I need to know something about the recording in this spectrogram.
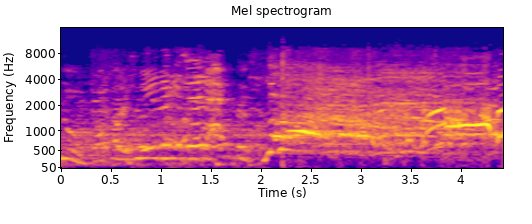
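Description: Several overlapping voices of a small group exclaiming and talking, with crowd-like background noise. About halfway through the sound swells into a louder, noisier burst of voices as the group's celebration begins.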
